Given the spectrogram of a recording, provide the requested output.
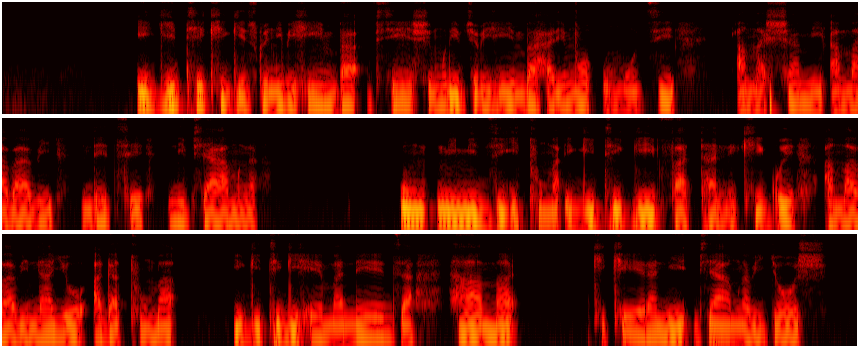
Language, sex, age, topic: Rundi, male, 18-24, agriculture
